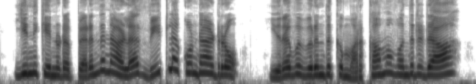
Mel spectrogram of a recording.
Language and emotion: Tamil, happy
